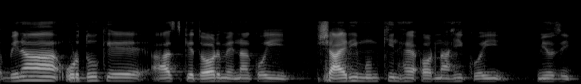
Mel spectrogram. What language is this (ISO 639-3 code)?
urd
